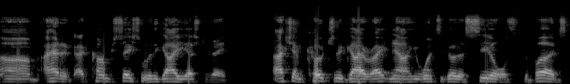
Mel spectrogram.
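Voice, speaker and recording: A man talking at a very fast pace on a very clean recording with a silent background. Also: medium pitch for a man. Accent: American. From Germany and US military family. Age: 60s. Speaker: former special forces soldier, life coach. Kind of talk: podcast interview, casual chat. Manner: animated.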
